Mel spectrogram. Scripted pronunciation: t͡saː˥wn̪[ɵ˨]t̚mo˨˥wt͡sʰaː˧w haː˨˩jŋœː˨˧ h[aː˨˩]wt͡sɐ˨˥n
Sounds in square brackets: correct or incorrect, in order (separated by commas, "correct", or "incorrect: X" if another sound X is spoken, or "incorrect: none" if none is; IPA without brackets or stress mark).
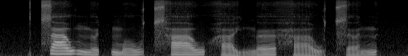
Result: incorrect: ɵ˨˥, correct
